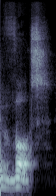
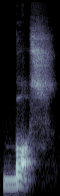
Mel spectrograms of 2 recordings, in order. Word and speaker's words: vos: their friends and family they will use boss boss it's spelled v but don't say Vos it's boss and the conj in the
